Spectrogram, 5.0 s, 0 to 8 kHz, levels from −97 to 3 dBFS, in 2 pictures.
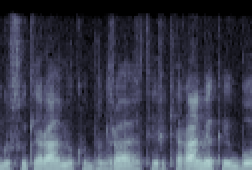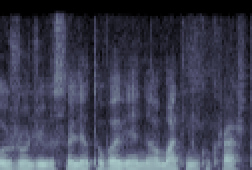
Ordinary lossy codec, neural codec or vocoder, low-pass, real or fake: MP3, 64 kbps; none; 7.2 kHz; real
